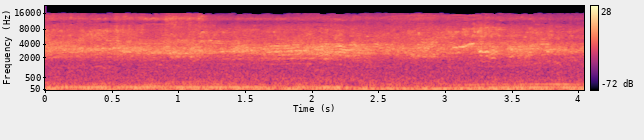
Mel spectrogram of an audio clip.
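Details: A roosting colony of grey-headed flying foxes outside Adelaide Zoo, South Australia, in May 2023: a steady wash of shrill, high squeals and chittering, with one sharper rising squeak standing out, over a low rumble like distant traffic.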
